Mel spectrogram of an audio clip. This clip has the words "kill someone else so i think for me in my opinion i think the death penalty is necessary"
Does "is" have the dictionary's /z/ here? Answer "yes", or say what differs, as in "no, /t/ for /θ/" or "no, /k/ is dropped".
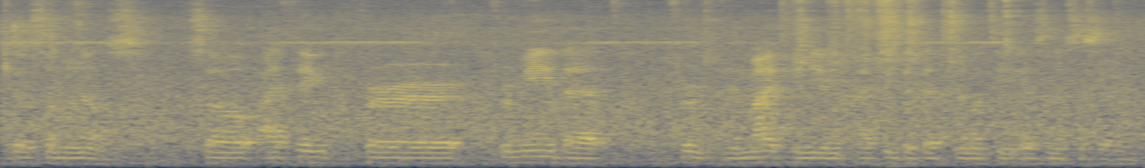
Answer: yes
